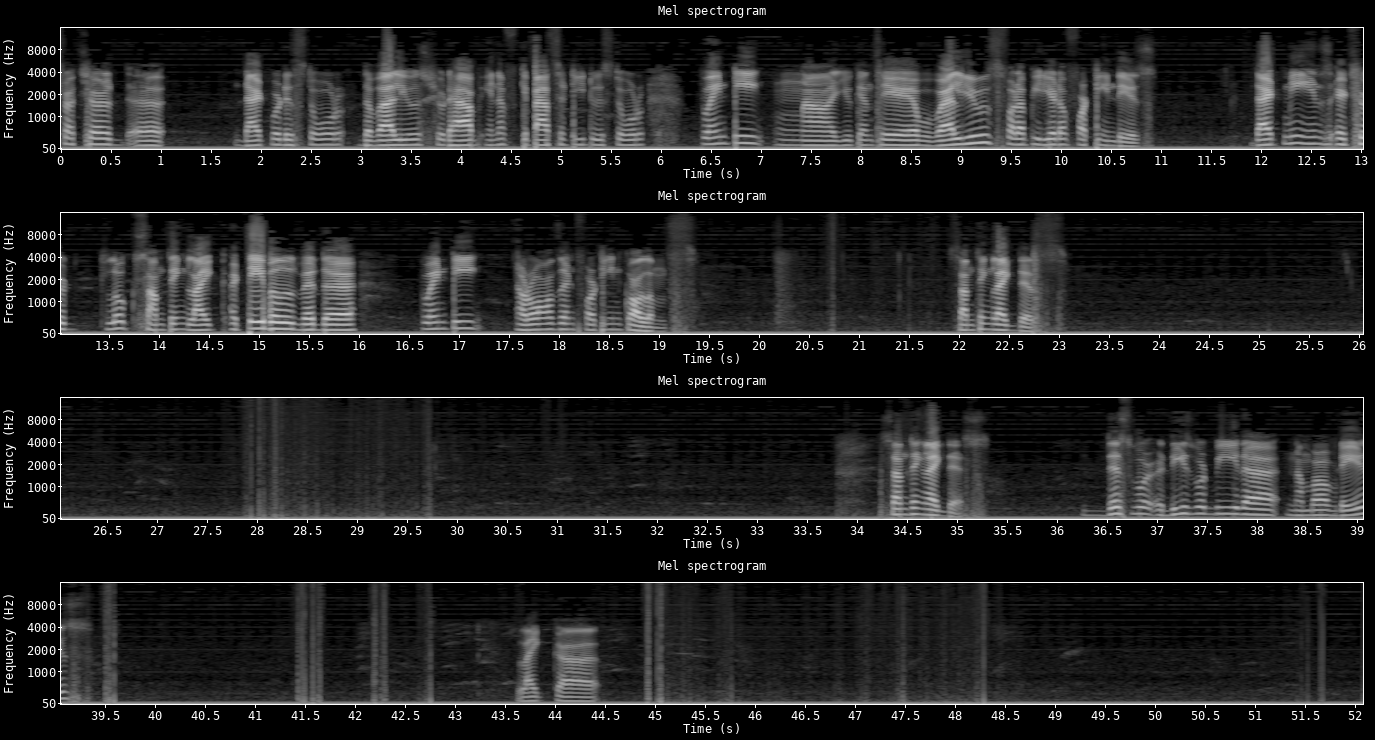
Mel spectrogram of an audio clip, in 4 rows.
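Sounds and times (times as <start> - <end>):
low electrical mains hum: 0.0 - 52.0.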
